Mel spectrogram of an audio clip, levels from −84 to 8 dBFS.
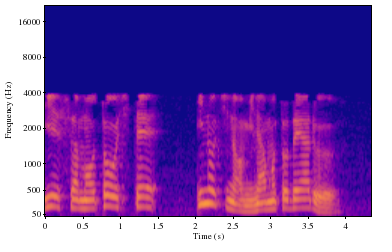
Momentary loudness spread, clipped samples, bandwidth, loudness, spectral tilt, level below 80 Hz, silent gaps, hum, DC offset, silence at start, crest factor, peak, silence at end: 7 LU; under 0.1%; 4 kHz; -24 LUFS; -10.5 dB/octave; -56 dBFS; none; none; under 0.1%; 0 s; 14 dB; -10 dBFS; 0.45 s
